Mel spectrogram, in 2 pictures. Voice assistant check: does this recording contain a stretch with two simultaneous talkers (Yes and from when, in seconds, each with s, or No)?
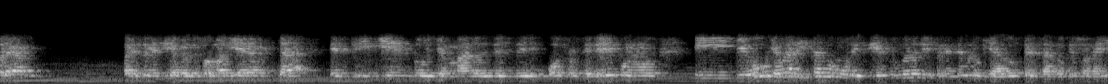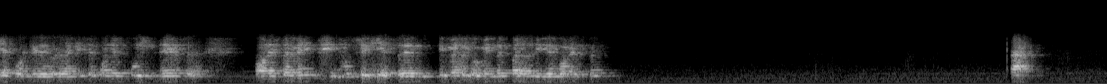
No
